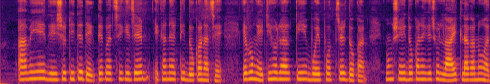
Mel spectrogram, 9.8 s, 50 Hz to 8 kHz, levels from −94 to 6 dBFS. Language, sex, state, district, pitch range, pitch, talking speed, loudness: Bengali, female, West Bengal, Dakshin Dinajpur, 205-230 Hz, 225 Hz, 145 wpm, -19 LUFS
